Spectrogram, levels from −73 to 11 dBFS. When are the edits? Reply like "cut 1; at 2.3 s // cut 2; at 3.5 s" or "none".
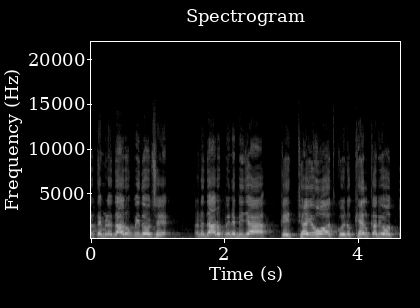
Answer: none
